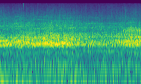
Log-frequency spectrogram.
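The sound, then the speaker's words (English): A crowd watching a rocket launch claps before lift-off, a dense, steady wash of applause that holds at an even, fairly loud level throughout, with no voices standing out. “Where is this clapping coming from? I think it's mission control.”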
